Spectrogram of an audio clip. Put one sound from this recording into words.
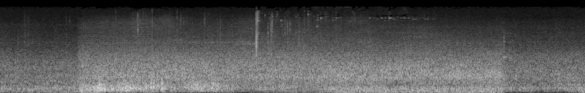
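A heavy vehicle engine rumbles as it drives past.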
